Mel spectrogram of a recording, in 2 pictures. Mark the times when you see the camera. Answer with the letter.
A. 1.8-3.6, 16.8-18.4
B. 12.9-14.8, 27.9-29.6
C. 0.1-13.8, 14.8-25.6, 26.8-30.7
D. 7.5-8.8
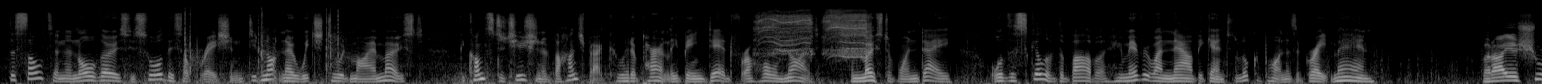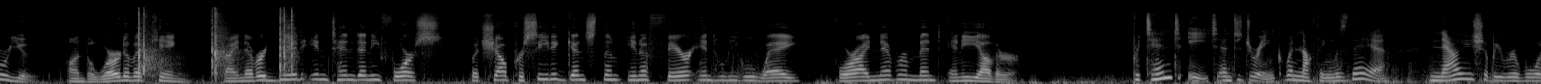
D.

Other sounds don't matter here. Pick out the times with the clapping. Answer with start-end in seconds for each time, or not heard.
1.8-3.6, 16.8-18.4.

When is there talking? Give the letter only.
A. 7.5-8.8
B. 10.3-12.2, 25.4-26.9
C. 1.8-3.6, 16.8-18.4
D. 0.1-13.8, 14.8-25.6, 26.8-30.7
D.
